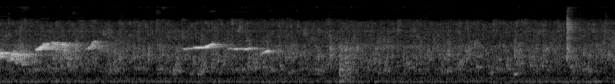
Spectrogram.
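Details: Medan-type white-rumped shama in a small aviary during pairing, with rich whistled notes early on and a brief sliding phrase later, partly masked by a loud rushing, water-like hiss.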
